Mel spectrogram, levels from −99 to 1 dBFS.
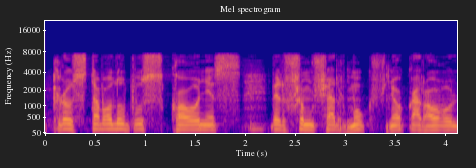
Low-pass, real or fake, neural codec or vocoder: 7.2 kHz; fake; codec, 16 kHz, 16 kbps, FreqCodec, larger model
